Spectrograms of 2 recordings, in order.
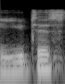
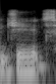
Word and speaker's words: Jutes: Because if you look at it, the Anglo-Saxons were the Utes, the Angles, and the Saxons. And the Angles and the Utes, or sometimes people say Jutes, or however you want to pronounce it, but that's from present-day Denmark, which are Scandinavians.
